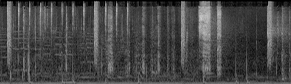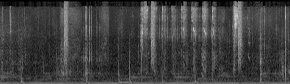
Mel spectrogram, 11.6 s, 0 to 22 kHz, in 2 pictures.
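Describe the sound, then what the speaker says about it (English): A spray bottle mists slip solution onto the hood of a 2018 Porsche Macan during paint protection film installation. Many short, sharp spritzes come in irregular bursts over a low background hum. "Spray some slip."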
